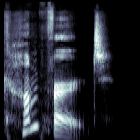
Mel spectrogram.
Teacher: Feel the gentle rise on the word comfort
